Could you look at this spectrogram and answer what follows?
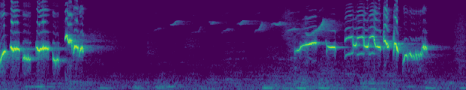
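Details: White-rumped shama singing energetically: a burst of rapid chattering whistles, a quiet gap with faint high notes, then a rising whistle leading into fast trilled and looping phrases.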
